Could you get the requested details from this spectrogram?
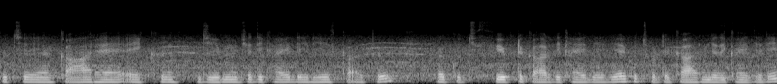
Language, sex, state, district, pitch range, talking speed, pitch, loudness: Hindi, male, Uttar Pradesh, Etah, 110-115 Hz, 210 wpm, 110 Hz, -20 LUFS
